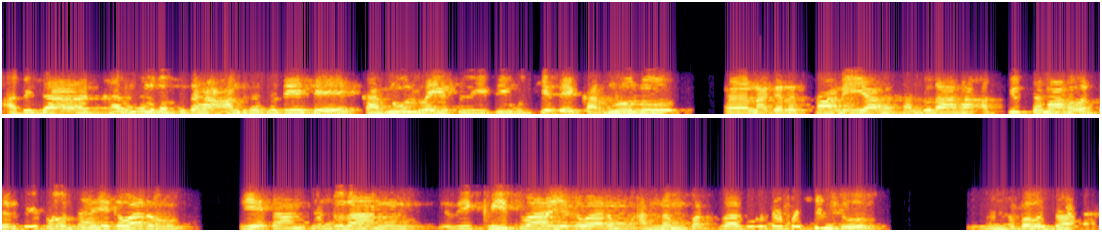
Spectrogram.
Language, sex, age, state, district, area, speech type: Sanskrit, male, 30-45, Telangana, Medak, rural, conversation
